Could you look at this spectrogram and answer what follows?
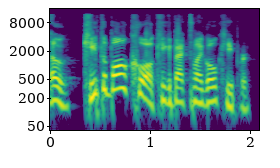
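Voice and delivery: high, sarcastic fake-cheery player; mock-cheerful high voice, a touch fast. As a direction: send it up like a clueless player. Mocking the dumb coaching advice.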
